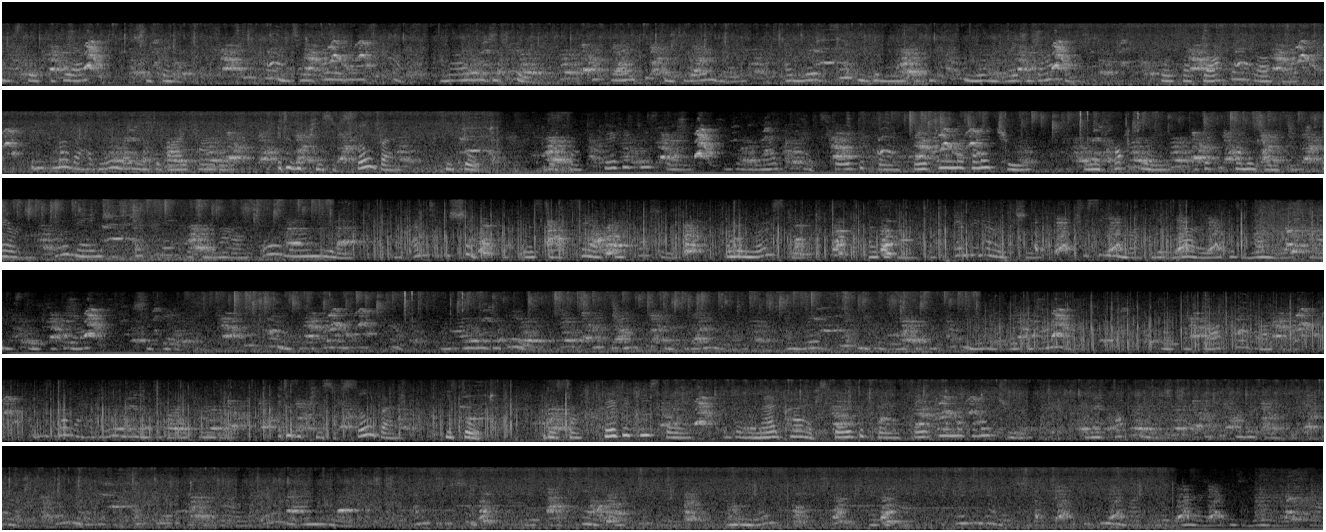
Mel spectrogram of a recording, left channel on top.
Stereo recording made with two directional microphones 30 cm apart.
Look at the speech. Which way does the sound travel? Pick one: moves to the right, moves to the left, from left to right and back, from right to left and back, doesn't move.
from left to right and back.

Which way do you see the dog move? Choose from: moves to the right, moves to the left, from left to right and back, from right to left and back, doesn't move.
doesn't move.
